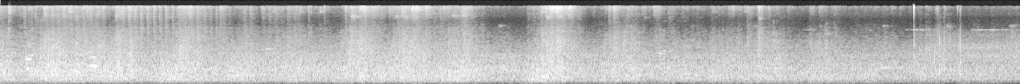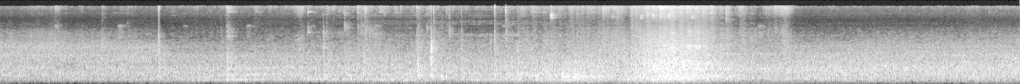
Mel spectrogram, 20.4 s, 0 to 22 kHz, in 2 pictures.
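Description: Cabin noise of a 2020 Nova Bus LFS diesel city bus under way: steady road and drivetrain noise with frequent knocks and rattles from the body and fittings, swelling louder briefly near the end.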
